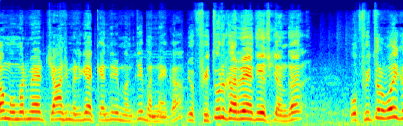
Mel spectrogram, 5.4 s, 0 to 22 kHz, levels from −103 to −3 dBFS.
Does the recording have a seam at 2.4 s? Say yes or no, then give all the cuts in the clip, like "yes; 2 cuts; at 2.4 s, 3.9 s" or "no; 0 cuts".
yes; 1 cut; at 2.4 s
